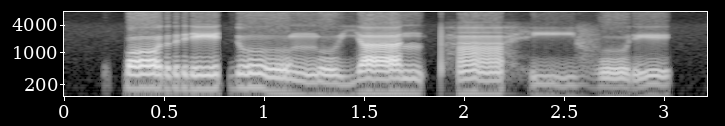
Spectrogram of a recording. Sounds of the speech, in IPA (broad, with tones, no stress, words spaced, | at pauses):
k͡pɔ˦re˦ ɗoː˦˨ŋo˨jaː˦n pʰã˦hiː˨ vo˨ɾɪ˦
